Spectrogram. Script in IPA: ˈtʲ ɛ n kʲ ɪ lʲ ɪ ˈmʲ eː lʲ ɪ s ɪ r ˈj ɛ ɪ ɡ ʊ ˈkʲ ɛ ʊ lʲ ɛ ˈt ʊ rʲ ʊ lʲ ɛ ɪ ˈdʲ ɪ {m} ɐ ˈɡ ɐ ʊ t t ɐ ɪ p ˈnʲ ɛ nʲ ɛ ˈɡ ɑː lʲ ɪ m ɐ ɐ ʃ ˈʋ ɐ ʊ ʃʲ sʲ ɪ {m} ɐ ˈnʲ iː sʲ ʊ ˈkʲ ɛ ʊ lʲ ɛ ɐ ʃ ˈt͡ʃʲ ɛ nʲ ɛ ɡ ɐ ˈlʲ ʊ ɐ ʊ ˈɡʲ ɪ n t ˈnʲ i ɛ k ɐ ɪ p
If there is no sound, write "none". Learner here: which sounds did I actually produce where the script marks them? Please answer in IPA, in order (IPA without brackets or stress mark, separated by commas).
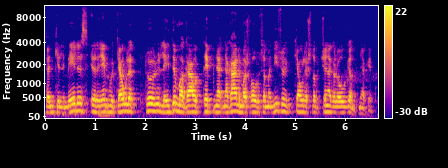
m, m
